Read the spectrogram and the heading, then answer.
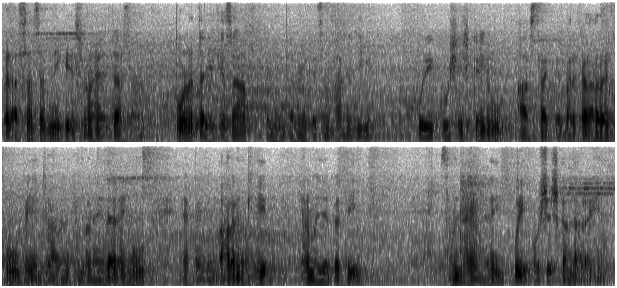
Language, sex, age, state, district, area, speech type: Sindhi, male, 45-60, Delhi, South Delhi, urban, spontaneous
